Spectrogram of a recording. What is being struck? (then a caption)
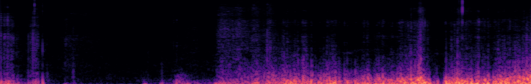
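Beeswax-coated cotton sheet. A thin beeswax-coated cotton wrap sheet is held upright while long nails scratch it and fingers grip the waxy fabric. Sparse, soft scratches and crinkles at the start build after about a second and a half into dense, continuous crackling and rustling that is heavy in the low end.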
